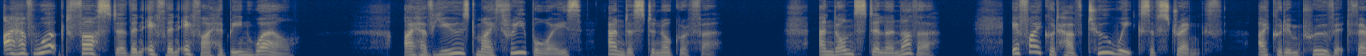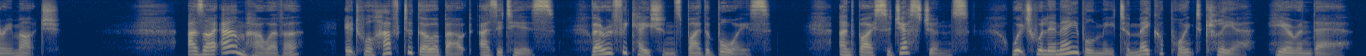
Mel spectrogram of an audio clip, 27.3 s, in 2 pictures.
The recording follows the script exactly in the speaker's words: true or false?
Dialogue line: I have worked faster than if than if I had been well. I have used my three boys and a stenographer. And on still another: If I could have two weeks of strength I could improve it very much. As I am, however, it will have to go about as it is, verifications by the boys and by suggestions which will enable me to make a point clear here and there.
true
